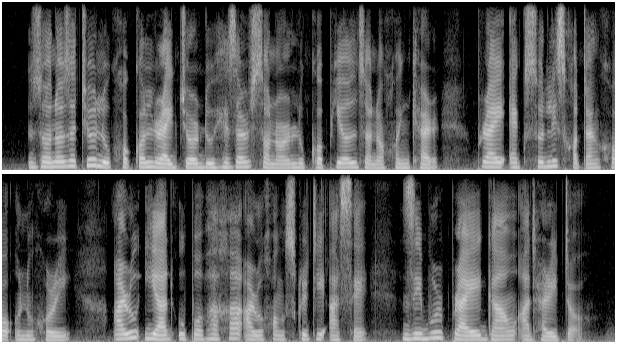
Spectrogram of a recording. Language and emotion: Assamese, neutral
